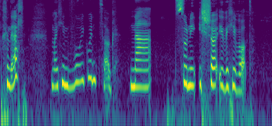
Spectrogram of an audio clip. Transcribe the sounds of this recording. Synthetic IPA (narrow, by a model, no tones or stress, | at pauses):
d̥aχɪndeaɬmahiːnvʊɨɡwɪntʰɔ̰ɡ | na | sʊniʔɪʃɔʔiðɪhivo̰ːd̥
